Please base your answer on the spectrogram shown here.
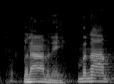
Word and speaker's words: Menominee: Yeah, Menominee.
